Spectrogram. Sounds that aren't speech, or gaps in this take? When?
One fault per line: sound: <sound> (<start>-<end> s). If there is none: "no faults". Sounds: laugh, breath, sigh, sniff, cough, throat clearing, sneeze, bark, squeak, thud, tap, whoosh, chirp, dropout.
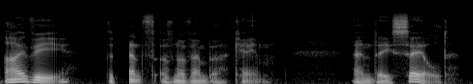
sound: dropout (1.2-1.3 s)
